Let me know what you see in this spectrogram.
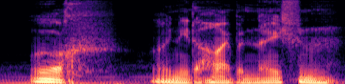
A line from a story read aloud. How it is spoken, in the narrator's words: Gris sighed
